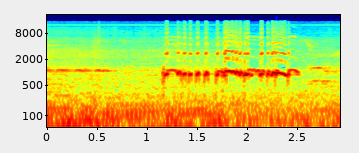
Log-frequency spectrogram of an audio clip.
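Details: Zebra doves of the local type singing in a duet: a faint steady coo, then a loud bubbling, quavering phrase with sharp clicking notes lasting over a second, a soft note trailing after.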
